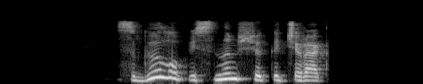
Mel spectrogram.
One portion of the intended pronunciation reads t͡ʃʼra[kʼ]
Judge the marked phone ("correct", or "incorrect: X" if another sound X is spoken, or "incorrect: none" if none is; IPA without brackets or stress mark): correct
